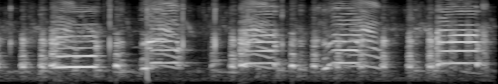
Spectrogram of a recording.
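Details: Ringneck parrot, a pet, giving loud raspy squawks with strong harmonics, each about half a second long and about one a second, between short harsh notes.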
